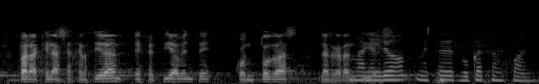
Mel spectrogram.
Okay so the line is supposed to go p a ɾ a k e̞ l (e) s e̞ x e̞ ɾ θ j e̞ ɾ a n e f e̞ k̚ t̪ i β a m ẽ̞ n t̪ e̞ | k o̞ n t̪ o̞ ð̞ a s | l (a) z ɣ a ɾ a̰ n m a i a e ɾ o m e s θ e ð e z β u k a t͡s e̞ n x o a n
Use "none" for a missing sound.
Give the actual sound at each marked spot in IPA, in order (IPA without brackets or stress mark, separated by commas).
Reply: a, a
